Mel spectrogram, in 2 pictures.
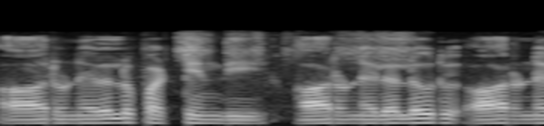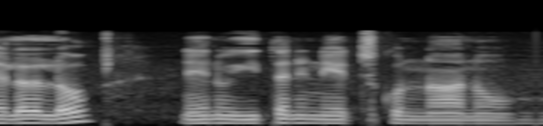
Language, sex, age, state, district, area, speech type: Telugu, male, 18-30, Telangana, Ranga Reddy, urban, spontaneous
